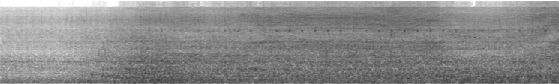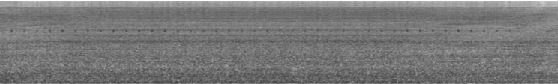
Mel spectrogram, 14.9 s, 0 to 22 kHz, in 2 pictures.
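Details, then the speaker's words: 1993 Chevy 1500, first run after sitting 16 years with new battery: fires and settles to a steady, even idle with smooth low rumble and no knocks; sounds healthy, though smoking later appears. "No knocks, no dings, no loud noises from the end. Ah, what is it? Power in sounds good."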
